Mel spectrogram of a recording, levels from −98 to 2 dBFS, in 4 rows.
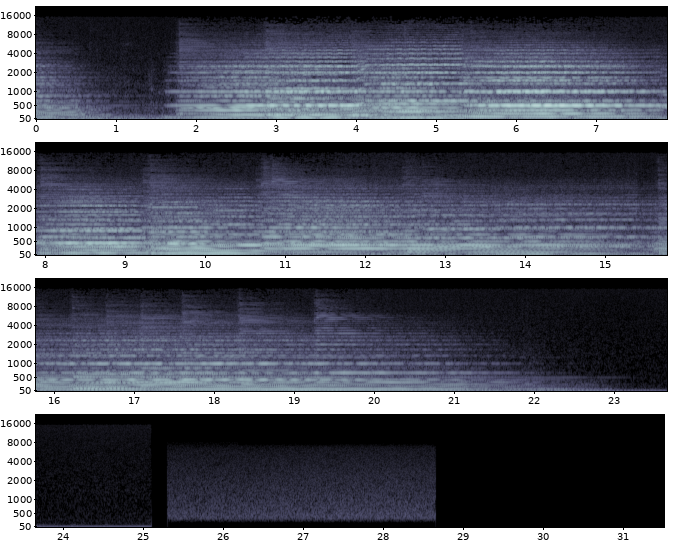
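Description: Input switched to a poorer device, 25.11 to 28.87 s: after a 200 ms silence the sound turns dull and boxy, losing everything above 8 kHz. It drops roughly 5 dB and picks up new background noise, likely because recording jumped to a narrower-band microphone.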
